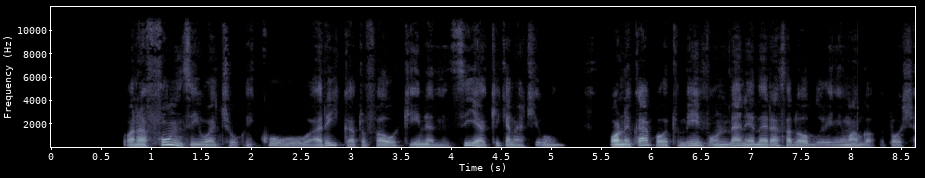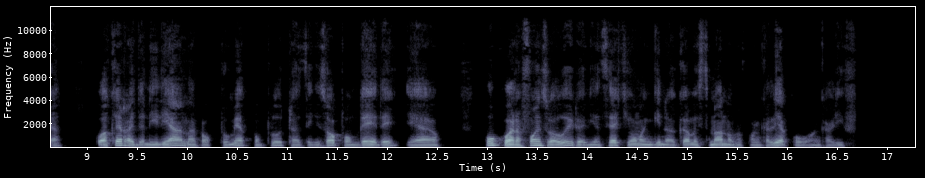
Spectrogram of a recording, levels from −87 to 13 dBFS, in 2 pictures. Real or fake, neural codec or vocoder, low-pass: fake; codec, 24 kHz, 0.9 kbps, WavTokenizer, medium speech release version 2; 10.8 kHz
